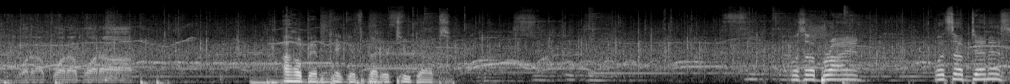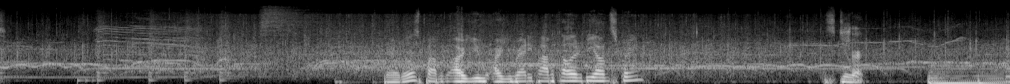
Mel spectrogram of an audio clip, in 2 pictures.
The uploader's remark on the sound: Filmed in front of our live Studio Audience.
